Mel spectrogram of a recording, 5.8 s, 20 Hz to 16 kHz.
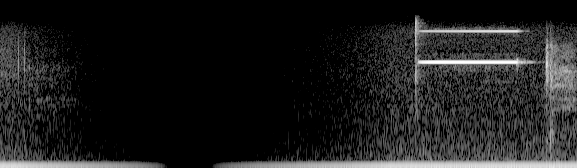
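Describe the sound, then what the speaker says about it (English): A VC 5000-Ci (VS 900) commercial steam cleaner gives a single clear, high, steady beep lasting about a second when switched on, rising out of a low electrical hum and soft noise. "make sure when you turn on first button, the one on the left, you hear a clear tone"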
